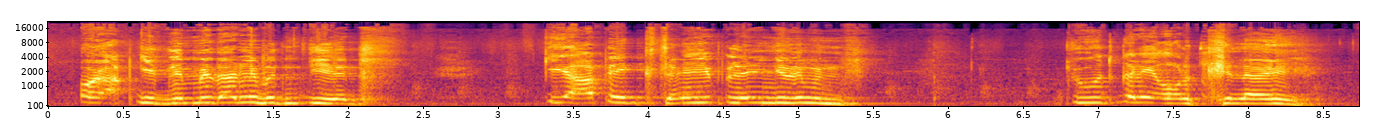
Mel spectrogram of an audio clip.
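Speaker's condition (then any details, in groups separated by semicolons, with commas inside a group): Cerebral palsy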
